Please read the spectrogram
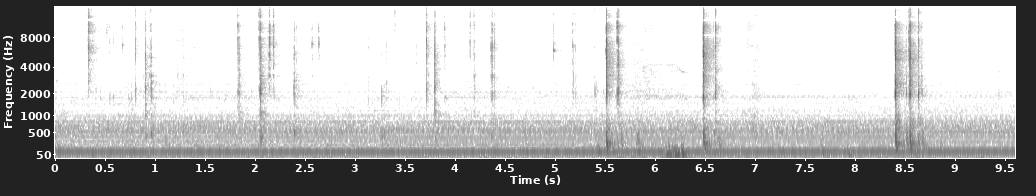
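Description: Scattered small plastic clicks and taps as an iPhone display's flex cable is pressed onto a screen tester's connector and the display is set down, ending with a sharp double click as a tester button is pressed. A steady low hum runs underneath.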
